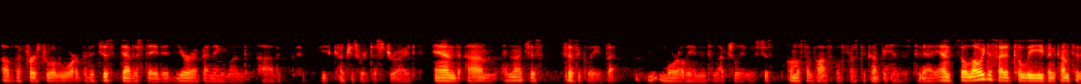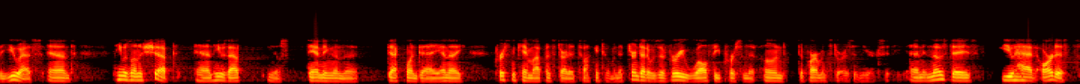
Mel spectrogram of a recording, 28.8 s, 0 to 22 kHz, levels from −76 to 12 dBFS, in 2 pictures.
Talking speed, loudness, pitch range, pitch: 215 wpm, -20 LUFS, 105-120 Hz, 110 Hz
